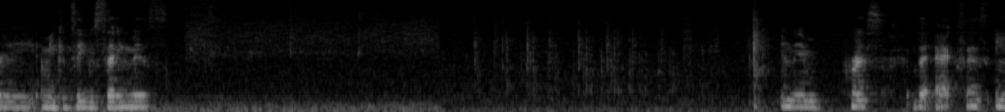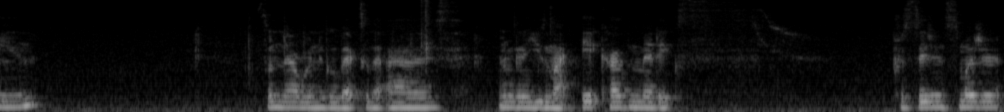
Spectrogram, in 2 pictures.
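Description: A young woman talks calmly and close to a microphone.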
